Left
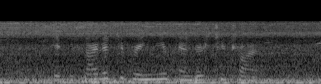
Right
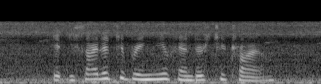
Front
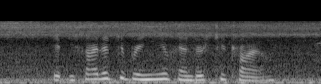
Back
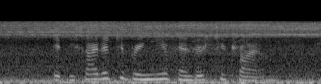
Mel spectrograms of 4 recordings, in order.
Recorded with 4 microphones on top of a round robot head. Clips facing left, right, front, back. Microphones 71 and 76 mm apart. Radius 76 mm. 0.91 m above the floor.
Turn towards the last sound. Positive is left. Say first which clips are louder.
# right 13 dB, front 7 dB
turn(degrees=-60)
